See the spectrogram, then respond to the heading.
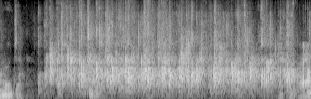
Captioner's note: applause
